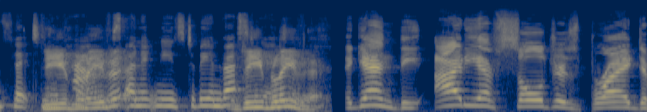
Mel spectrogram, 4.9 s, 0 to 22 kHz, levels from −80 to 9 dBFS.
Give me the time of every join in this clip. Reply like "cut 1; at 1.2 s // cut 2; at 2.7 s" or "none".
cut 1; at 2.4 s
